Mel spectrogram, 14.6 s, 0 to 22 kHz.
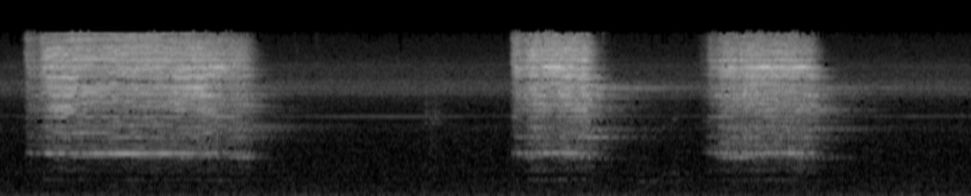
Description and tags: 080925 00 grinder metal
grinder on metal
grinder, metal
